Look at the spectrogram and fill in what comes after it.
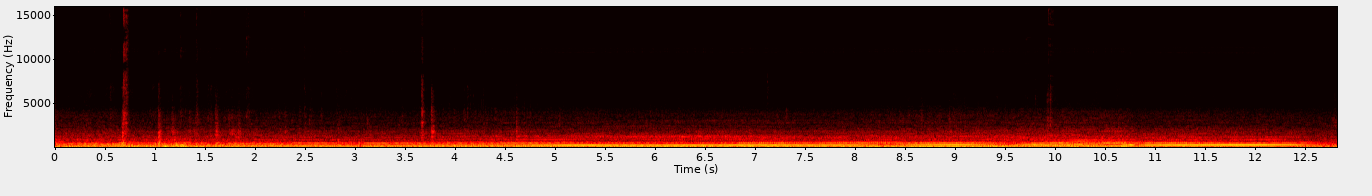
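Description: Porsche Cayman S (987) 3.4-litre flat-six heard from inside the cabin, pulling hard on track. A gear change about a second in is followed by a long, slow climb in revs and a quick upshift near the end; the revs rise again briefly before the note falls away.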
